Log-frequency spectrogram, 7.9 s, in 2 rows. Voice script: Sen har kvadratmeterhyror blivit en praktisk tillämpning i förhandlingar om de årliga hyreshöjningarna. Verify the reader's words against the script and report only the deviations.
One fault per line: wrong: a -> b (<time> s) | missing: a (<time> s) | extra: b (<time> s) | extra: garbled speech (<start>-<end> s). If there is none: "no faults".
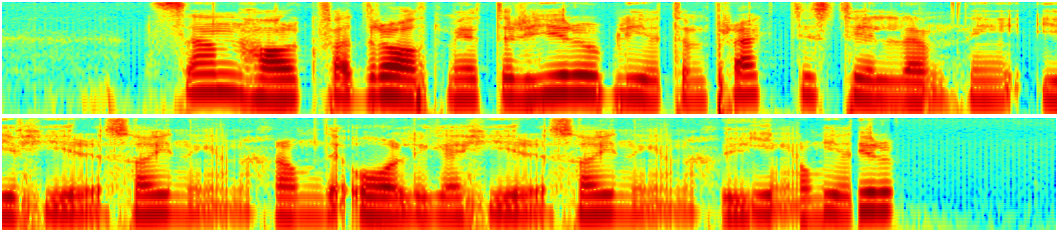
wrong: förhandlingar -> hyreshöjningarna (4.0 s)
extra: garbled speech (6.6-7.3 s)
